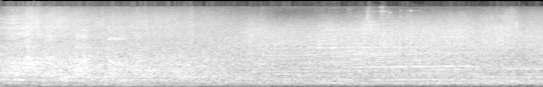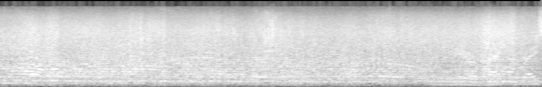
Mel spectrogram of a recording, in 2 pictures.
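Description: NASCAR stock cars race at Darlington Raceway, a continuous loud engine drone under steady commentary.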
